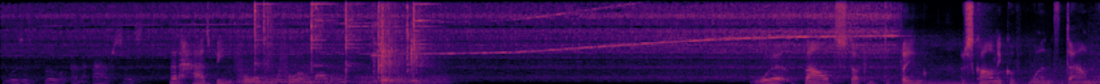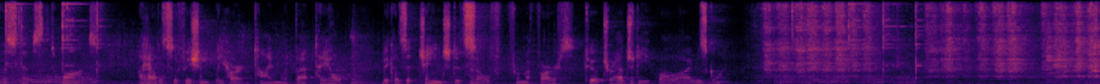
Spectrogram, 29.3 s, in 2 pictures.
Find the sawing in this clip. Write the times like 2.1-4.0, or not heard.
24.6-29.2.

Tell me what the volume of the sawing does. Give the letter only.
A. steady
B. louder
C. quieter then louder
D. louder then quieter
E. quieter
C.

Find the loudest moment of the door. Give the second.
5 s.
